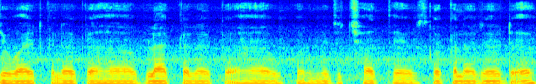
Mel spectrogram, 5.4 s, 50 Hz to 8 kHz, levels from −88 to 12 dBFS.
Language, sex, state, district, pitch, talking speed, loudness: Hindi, male, Bihar, Patna, 85 Hz, 210 wpm, -18 LUFS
